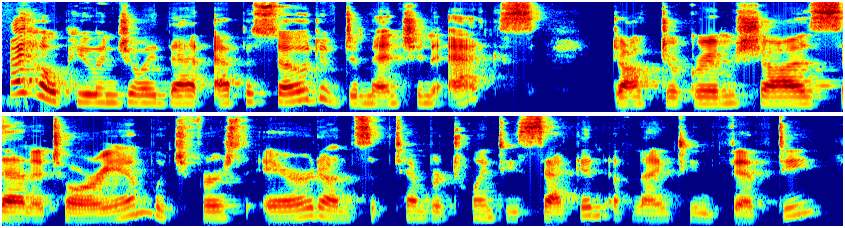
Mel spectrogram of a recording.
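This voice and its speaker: A woman's voice: fairly low pitch, expressive, moderate pace, warm tone. A woman hosting with informal, conversational commentary. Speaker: channel host. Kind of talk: casual spoken commentary.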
